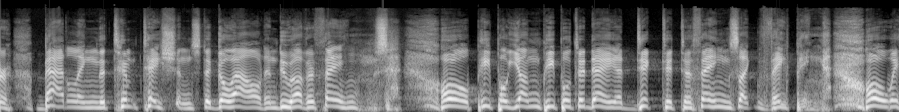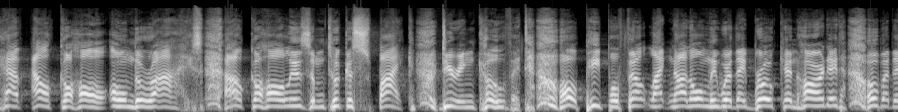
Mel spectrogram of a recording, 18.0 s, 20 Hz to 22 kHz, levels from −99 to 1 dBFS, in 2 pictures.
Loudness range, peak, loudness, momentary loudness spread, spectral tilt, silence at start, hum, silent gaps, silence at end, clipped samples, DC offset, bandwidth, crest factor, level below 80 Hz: 2 LU; 0 dBFS; -13 LUFS; 5 LU; -3.5 dB/octave; 0 s; none; none; 0 s; under 0.1%; under 0.1%; 16 kHz; 14 dB; -50 dBFS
